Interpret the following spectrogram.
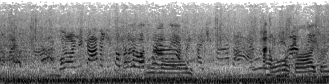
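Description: Nearby voices of people talking in short phrases, over a steady low rumble.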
